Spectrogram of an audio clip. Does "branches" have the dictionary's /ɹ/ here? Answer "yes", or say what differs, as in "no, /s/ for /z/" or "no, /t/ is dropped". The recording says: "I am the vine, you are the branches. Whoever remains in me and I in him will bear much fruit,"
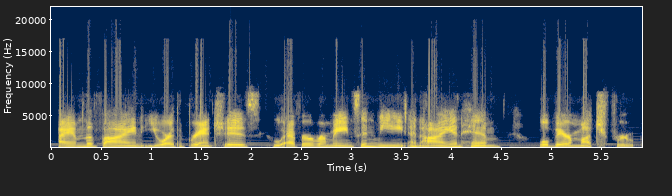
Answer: yes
